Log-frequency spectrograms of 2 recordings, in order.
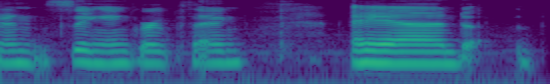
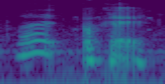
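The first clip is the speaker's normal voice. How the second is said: normal talking voice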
